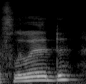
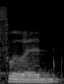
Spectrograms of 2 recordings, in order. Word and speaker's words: fluid: Then when we move to fluid, we have the same flu for the first syllable. Letter I says the I sound, and we also use somewhat of stopped D here. So you may hear fluid with a strong D or just fluid, fluid. I close my tongue for the D, but I don't necessarily release it.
